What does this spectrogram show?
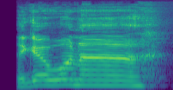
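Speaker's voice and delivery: usual speaking voice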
